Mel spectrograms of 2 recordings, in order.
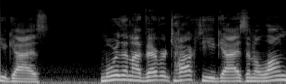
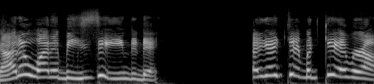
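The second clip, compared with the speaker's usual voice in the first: very high-pitched voice, reluctant in tone; 9 semitones higher than usual. Imitating the streamer who raided, quoting her: imitating Jenny. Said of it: "We get one that she's like".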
